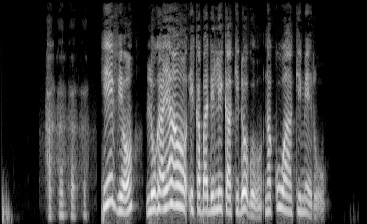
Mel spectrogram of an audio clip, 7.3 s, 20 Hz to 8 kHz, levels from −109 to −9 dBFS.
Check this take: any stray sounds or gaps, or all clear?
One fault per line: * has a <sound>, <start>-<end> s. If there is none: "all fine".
* has a laugh, 0.9-1.8 s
